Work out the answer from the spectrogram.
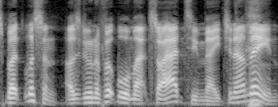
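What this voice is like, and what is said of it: Put-on British accent. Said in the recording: “That's a great accent.”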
